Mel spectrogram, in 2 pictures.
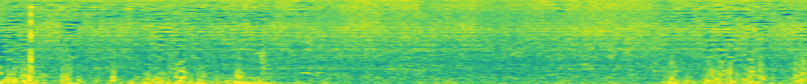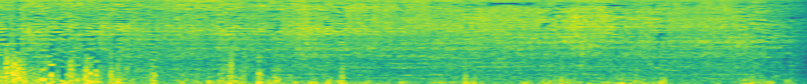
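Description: Wind buffeting an outdoor microphone, a fluctuating low rumble that swells about five seconds in.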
